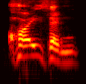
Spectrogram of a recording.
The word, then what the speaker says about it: hoisin: How is it pronounced? Do you know? – Hoisin. – It's hoisin. – Hoisin.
